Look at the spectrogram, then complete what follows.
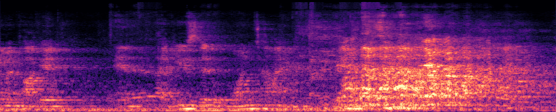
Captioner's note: laughter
